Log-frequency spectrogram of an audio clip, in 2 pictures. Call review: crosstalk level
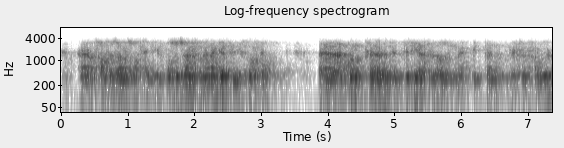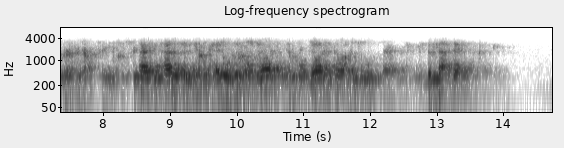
present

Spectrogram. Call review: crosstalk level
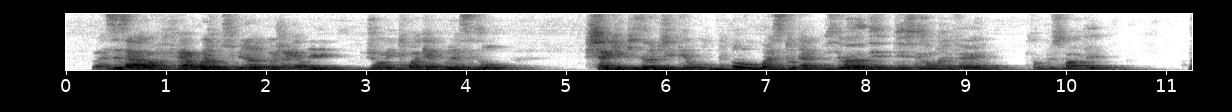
none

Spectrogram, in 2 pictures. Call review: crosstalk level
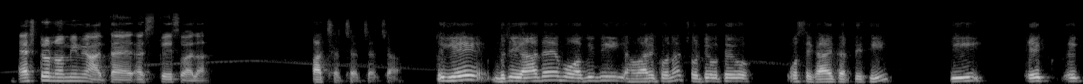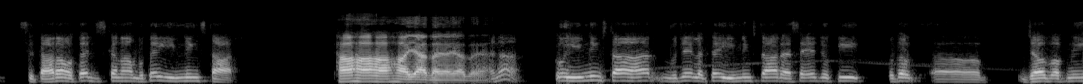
none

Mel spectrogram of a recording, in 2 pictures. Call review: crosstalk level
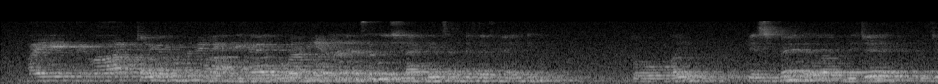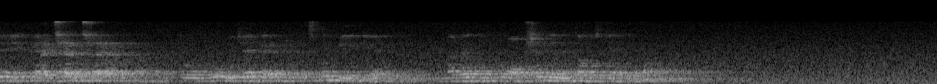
present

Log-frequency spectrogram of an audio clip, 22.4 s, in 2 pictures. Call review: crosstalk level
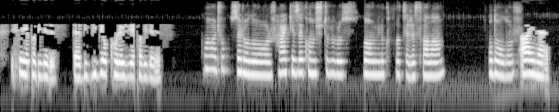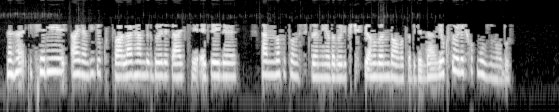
none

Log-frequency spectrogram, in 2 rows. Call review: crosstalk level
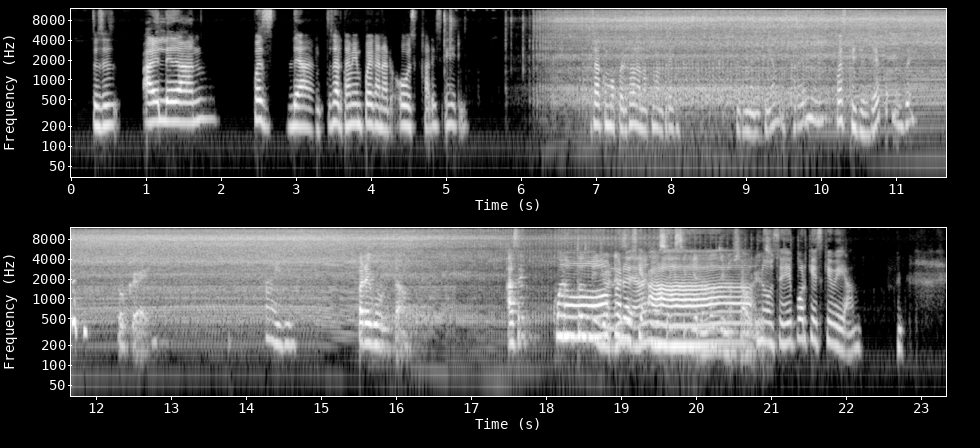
present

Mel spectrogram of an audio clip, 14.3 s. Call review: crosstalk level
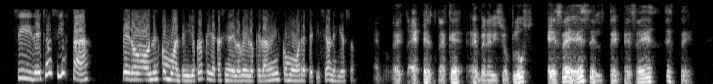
none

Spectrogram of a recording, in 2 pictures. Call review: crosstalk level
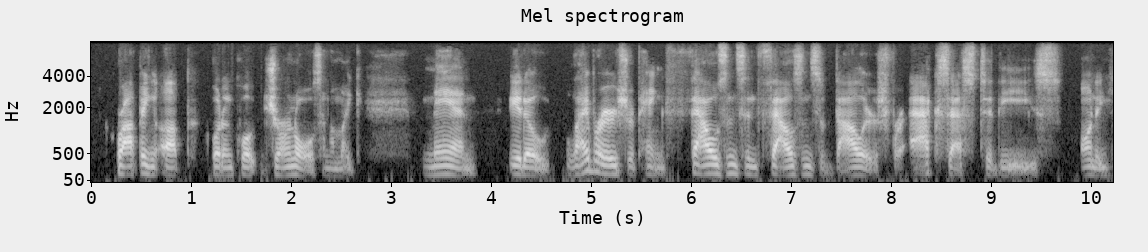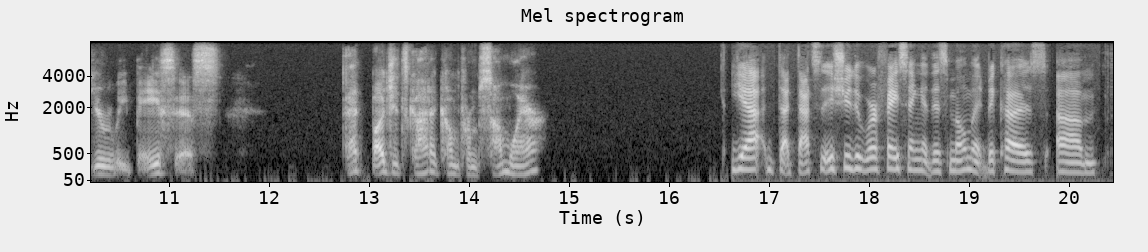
none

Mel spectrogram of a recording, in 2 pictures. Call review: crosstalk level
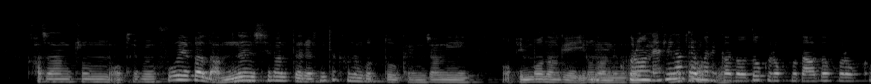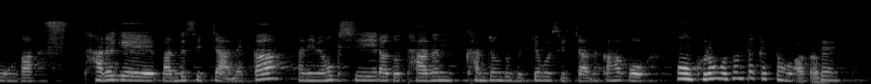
present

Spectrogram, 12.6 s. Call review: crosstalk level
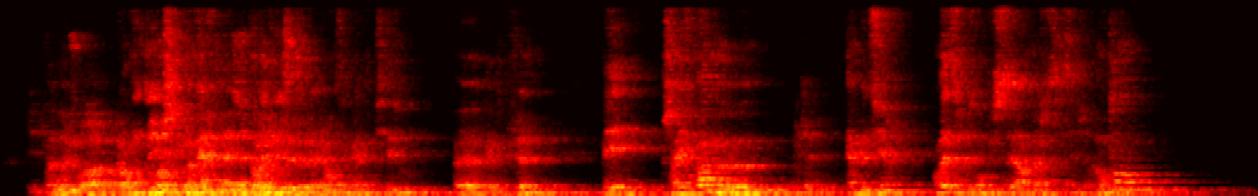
present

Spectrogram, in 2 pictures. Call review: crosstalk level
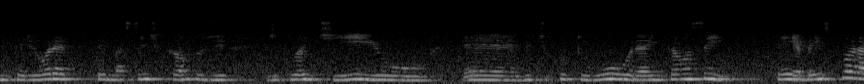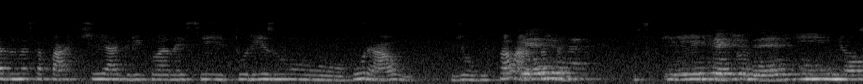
present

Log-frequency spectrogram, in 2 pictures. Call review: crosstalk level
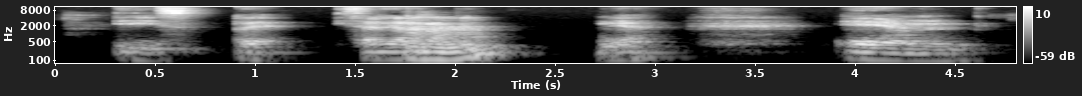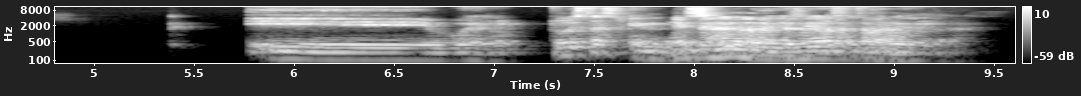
present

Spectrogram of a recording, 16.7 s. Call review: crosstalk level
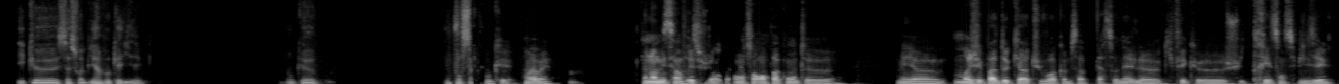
none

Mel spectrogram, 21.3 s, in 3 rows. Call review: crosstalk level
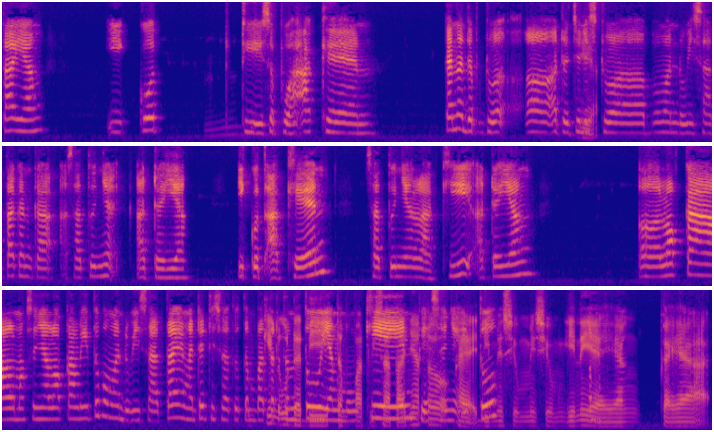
present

